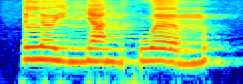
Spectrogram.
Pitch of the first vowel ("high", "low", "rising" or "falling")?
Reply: low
